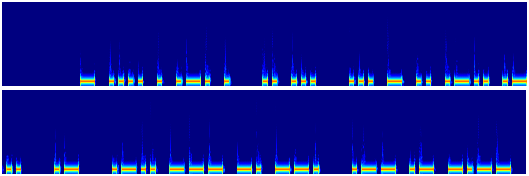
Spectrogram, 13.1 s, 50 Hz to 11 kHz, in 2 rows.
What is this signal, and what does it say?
Morse code, heard as a keyed tone, about 20 wpm, 700 Hz. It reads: THERE IS STILL A LONG WAY
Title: Sentences with 8-Word Phrases - 20wpm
